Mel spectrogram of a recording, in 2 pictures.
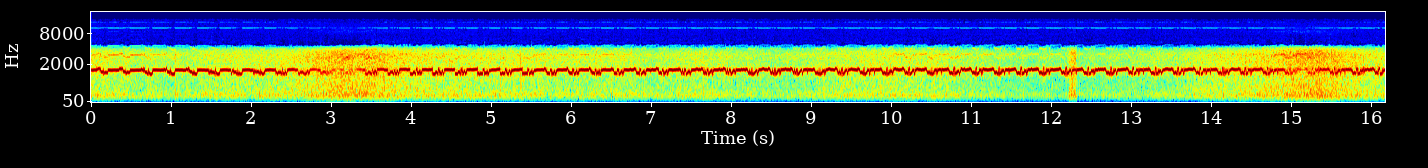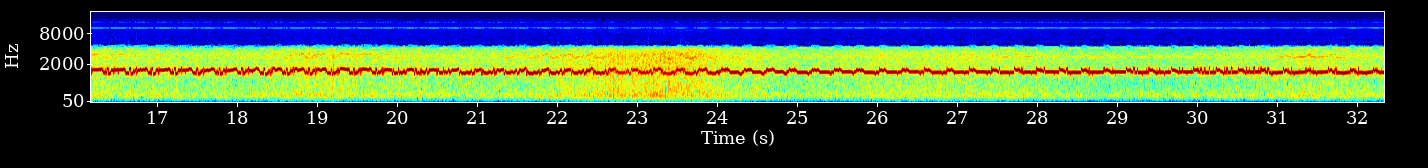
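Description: MFSK digital picture transmission received over shortwave: a single tone near 1.5 kHz warbling rapidly up and down as it carries the image's pixels, over steady radio static. The signal fades briefly about 3, 15 and 23 seconds in.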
